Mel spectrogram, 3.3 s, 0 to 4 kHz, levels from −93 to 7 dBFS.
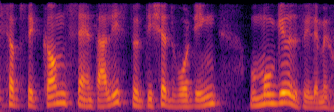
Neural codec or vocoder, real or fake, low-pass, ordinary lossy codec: codec, 16 kHz, 0.3 kbps, FocalCodec; fake; 3.6 kHz; none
